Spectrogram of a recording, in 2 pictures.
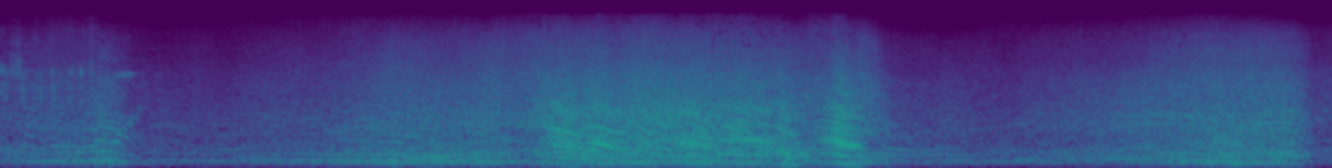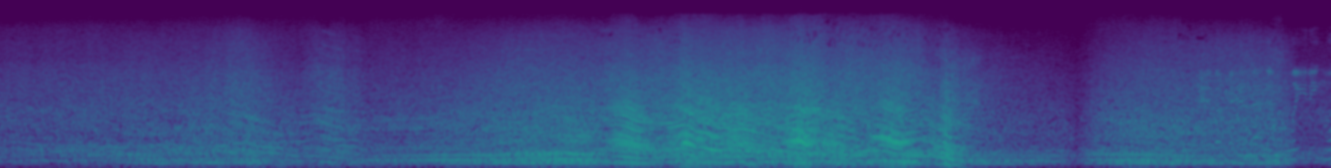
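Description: Big block modified race cars from the iRacing sim roar around a tacky dirt track during a night heat race, a dense pack of engines swelling and fading in long waves as they charge into the turns.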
